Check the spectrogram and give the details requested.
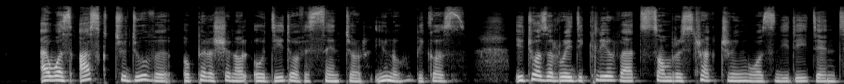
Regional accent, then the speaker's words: Madagascar; I come from Madagascar.

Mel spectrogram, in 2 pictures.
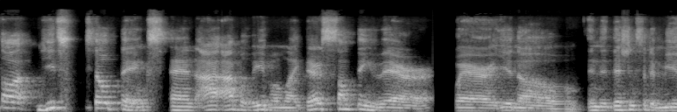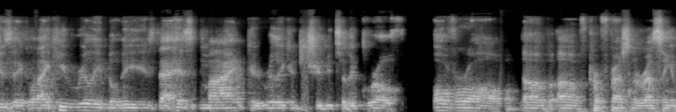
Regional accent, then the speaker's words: Nigeria; And then it was like, oh, we're both Nigerian.

